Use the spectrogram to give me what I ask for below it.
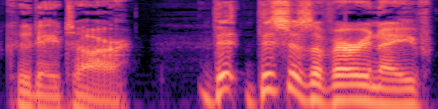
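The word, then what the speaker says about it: Coup des Tartes: it looks like CP de Tarts but it's pronounced cou d' tar th this is a very naive question so once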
